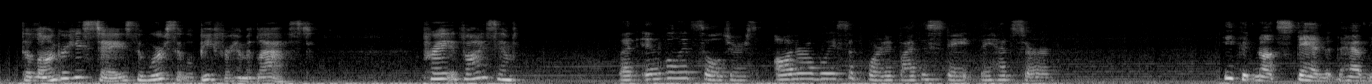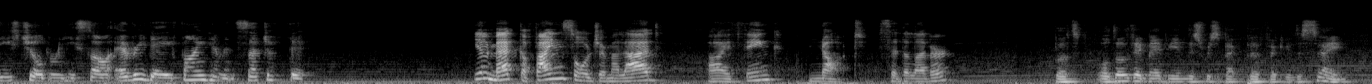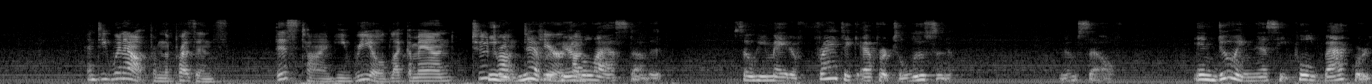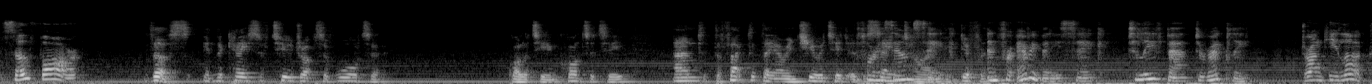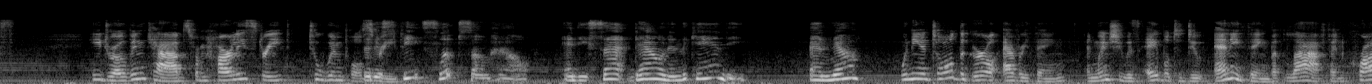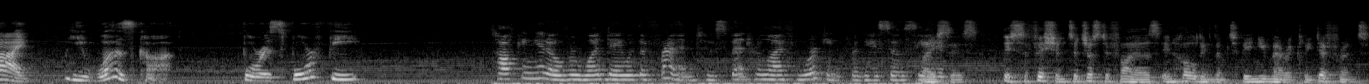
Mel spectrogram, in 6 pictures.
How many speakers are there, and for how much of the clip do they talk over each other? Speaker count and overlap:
5, about 4%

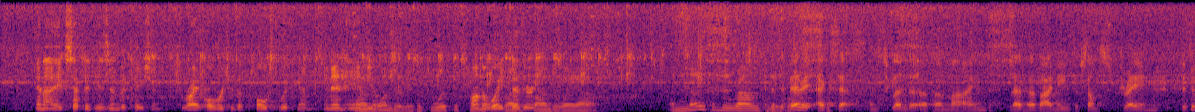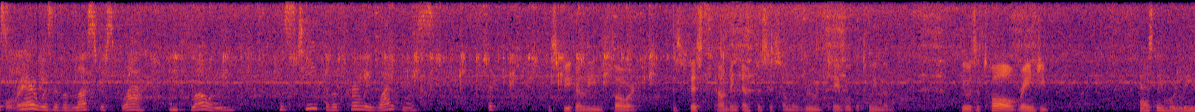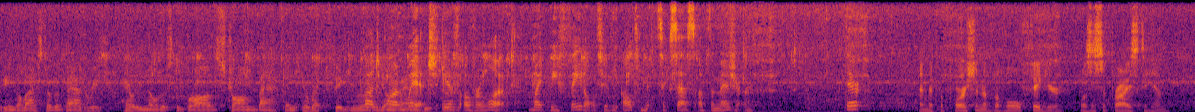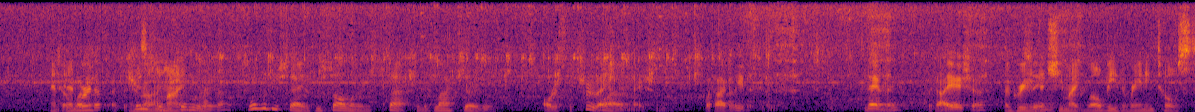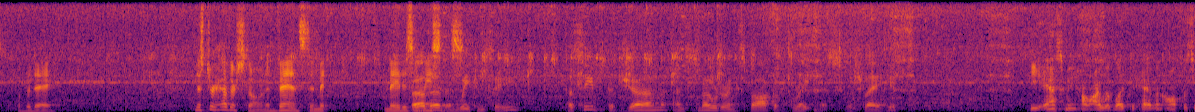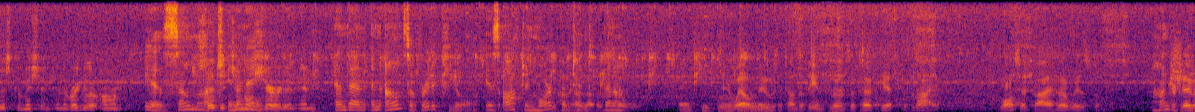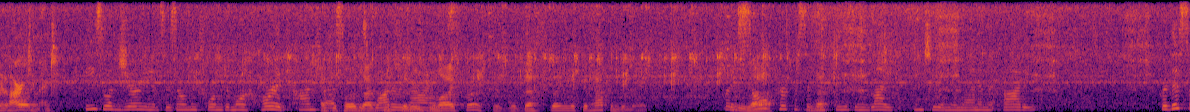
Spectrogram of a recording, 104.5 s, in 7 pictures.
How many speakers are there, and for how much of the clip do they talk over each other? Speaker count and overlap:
8, about 18%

